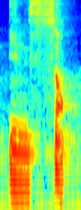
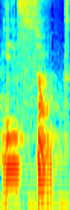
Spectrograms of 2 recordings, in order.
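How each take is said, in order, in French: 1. Sont se termine sans aucun t de liaison. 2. Un son t se lie à la fin de sont. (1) "Sempre ils sont. / eu não vou fazer essa liaison" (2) "Nunca ils sont"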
